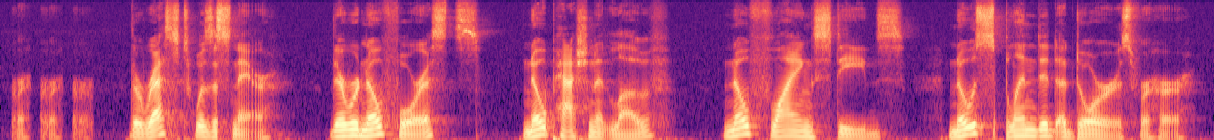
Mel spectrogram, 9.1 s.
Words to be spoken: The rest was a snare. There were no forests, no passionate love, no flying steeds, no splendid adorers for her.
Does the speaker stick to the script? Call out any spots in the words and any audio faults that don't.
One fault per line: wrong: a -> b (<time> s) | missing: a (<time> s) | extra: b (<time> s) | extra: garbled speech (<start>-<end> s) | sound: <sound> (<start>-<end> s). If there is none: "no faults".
sound: laugh (0.1-0.7 s)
